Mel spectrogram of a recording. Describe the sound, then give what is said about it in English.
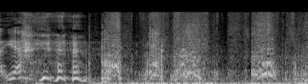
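Several quick, raspy zips follow one another in bursts as the compartments of a gym bag are zipped open and shut, with short pauses between strokes and faint voices underneath. “Sorry, it was a gym bag, obviously.”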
